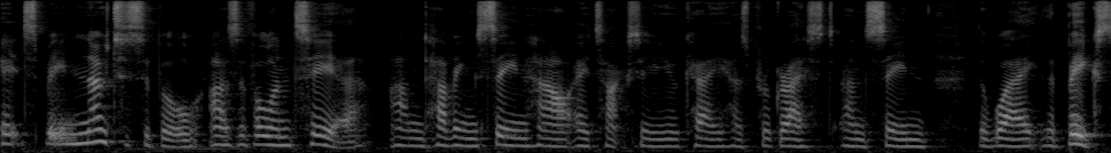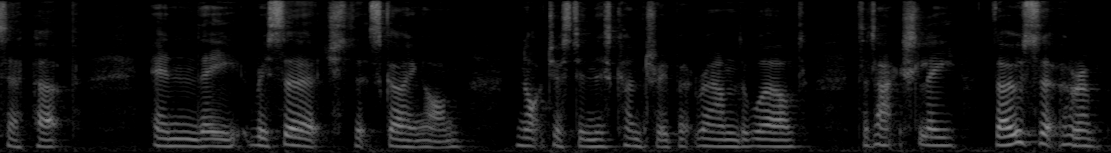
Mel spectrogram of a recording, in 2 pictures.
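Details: Adult woman speaking; normal speech.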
